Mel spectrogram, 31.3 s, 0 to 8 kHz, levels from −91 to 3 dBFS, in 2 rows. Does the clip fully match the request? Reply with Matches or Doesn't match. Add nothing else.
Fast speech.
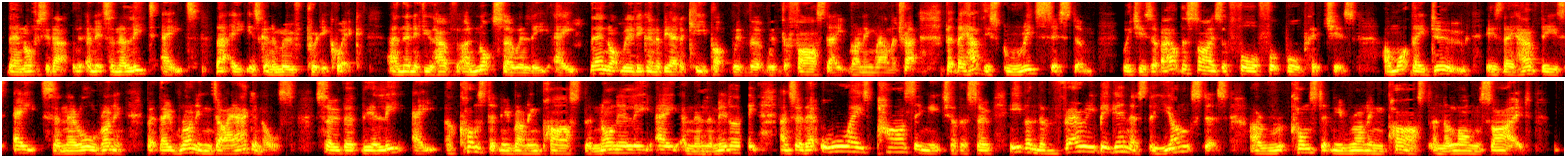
Matches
